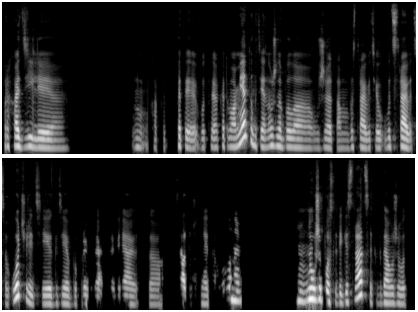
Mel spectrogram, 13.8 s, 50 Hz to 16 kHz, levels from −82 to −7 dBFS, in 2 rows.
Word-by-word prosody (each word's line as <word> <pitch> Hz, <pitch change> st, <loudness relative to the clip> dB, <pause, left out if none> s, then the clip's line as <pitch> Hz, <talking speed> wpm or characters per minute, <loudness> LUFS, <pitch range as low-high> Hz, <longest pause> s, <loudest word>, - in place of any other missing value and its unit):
проходили 160 Hz, -5 st, 0 dB, 1.1 s
ну, 165 Hz, -1 st, -14 dB
как, 155 Hz, -2 st, -19 dB
э 155 Hz, -, -22 dB, 0.2 s
к -, -, -41 dB
этой 165 Hz, -5 st, -2 dB
вот 165 Hz, 0 st, -15 dB
к 165 Hz, +1 st, -8 dB
этому 175 Hz, -2 st, -5 dB
моменту, 315 Hz, -, +6 dB
где 180 Hz, -4 st, -3 dB
нужно 185 Hz, 0 st, -2 dB
было 160 Hz, -3 st, -3 dB
уже 155 Hz, +1 st, -6 dB
там 150 Hz, -1 st, -13 dB
выстраивать, 160 Hz, -2 st, -5 dB
у 155 Hz, -1 st, -3 dB
выстраивается 170 Hz, -2 st, 0 dB
очередь, 220 Hz, -, +3 dB
и 155 Hz, 0 st, 0 dB
где 160 Hz, 0 st, -6 dB
бы 150 Hz, +1 st, -14 dB
проверяли 470 Hz, -, -9 dB
проверяют, 160 Hz, -, -8 dB, 0.2 s
а, 150 Hz, -1 st, -11 dB, 0.3 s
посадочные 160 Hz, -2 st, -3 dB
талоны. 205 Hz, +7 st, -2 dB, 0.9 s
М, 205 Hz, 0 st, -1 dB
ну, 240 Hz, -, +12 dB
уже 240 Hz, 0 st, +7 dB
после 195 Hz, -5 st, -1 dB
регистрации, 215 Hz, -, +4 dB
когда 170 Hz, 0 st, -2 dB
уже 170 Hz, -1 st, -5 dB
вот 155 Hz, 0 st, -6 dB
165 Hz, 150 wpm, -24 LUFS, 155-185 Hz, 1.1 s, ну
